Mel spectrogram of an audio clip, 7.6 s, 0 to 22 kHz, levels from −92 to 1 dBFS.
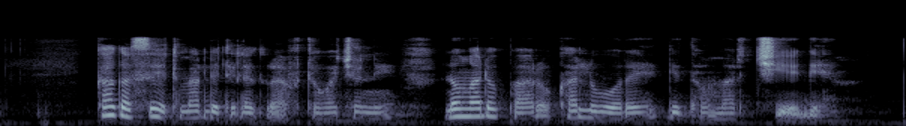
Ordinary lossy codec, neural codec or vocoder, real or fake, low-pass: none; none; real; 7.2 kHz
